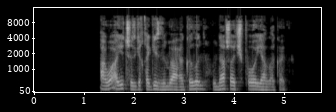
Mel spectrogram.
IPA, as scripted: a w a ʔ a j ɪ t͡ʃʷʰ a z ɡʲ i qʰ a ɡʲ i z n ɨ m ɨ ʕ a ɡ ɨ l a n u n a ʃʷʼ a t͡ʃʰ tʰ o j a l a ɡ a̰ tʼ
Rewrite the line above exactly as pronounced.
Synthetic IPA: a w a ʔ a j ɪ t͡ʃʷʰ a z ɡʲ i qʰ a ɡʲ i z n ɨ m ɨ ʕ a ɡ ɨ l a n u n a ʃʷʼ a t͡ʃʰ pʰ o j a l a ɡ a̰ tʼ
